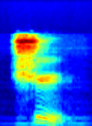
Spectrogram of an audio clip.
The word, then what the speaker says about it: 是: El verbo ser en chino se dice 是. Es el último tono hacia abajo.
